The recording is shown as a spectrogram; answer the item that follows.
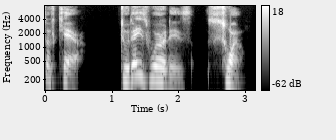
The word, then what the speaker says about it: soin: Today's word is soin. Say it with me, soin. Listen for the nasal sound at the end.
